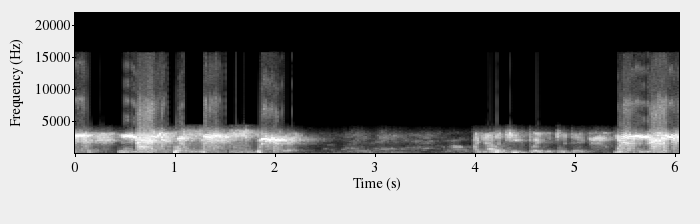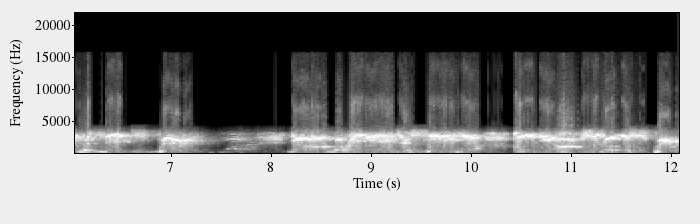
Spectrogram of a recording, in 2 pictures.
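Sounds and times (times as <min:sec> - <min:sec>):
man shouting through distorted speakers: 0:00.0 - 0:02.4, 0:05.2 - 0:12.0.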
